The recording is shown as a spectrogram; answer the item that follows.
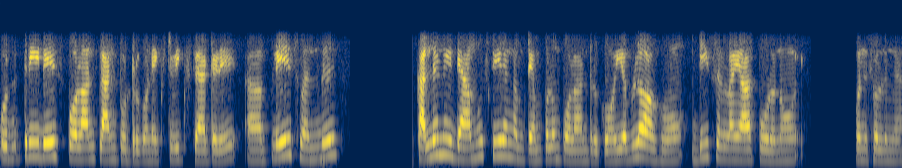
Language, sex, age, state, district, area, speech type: Tamil, female, 18-30, Tamil Nadu, Viluppuram, urban, conversation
